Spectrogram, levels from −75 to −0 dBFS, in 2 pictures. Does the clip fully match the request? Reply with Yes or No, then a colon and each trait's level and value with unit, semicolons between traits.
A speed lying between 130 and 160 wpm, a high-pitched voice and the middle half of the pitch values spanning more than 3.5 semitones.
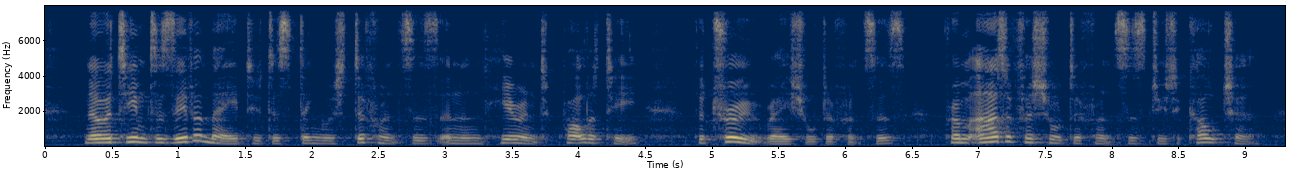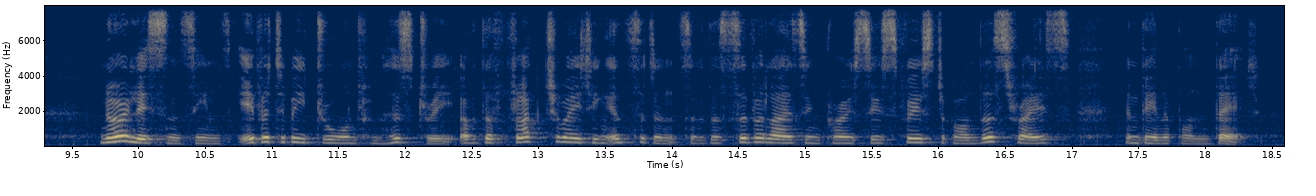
Yes: average, 150 wpm; high, 200 Hz; wide, 5.5 semitones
